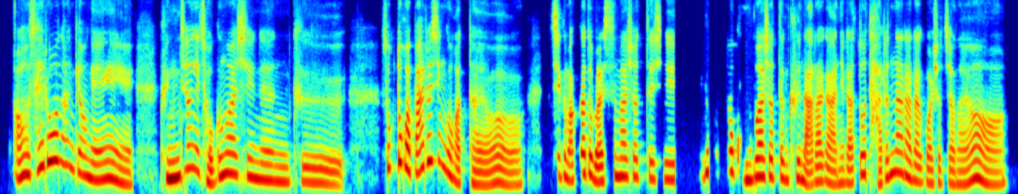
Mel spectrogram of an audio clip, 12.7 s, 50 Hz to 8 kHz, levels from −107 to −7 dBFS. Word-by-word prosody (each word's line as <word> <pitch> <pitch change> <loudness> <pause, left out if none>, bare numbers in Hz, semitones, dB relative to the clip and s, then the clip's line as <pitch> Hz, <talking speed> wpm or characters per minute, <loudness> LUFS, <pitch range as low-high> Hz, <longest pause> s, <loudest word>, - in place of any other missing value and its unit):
어 240 +5 +3
새로운 425 - +4
환경에 215 - 0 0.3
굉장히 245 +10 +4
적응하시는 215 - 0
그 170 -5 -4 0.5
속도가 345 0 +3
빠르신 385 +8 +2
것 270 - +2
같아요. 155 -1 -2 0.3
지금 245 -3 -3
아까도 260 +7 +3
말씀하셨듯이 215 +1 -1 0.3
그렇게 280 +4 -4
또 300 0 +1
공부하셨던 230 0 +1
그 220 - -2
나라가 185 -2 +1
아니라 165 +2 -2
또 265 +8 0
다른 225 - -2
나라라고 215 -12 0
하셨잖아요. 160 +1 -2
215 Hz, 305 characters per minute, -19 LUFS, 170-265 Hz, 0.5 s, 새로운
